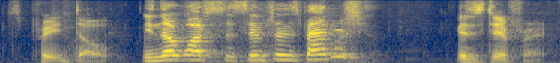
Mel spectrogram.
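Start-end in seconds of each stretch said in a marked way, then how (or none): none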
